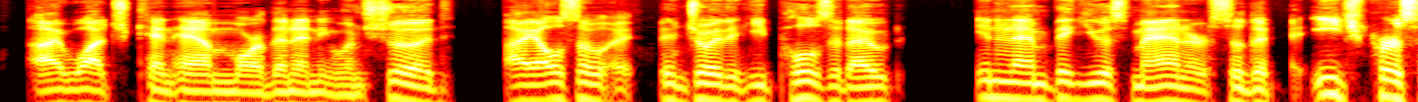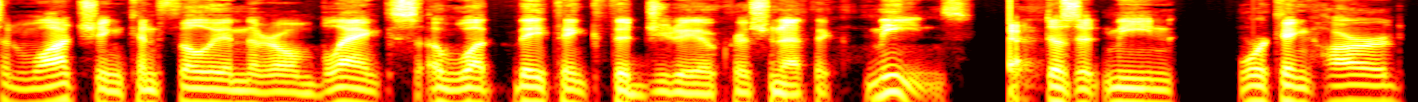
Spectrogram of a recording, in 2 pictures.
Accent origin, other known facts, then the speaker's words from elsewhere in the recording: Canada; the Canadian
